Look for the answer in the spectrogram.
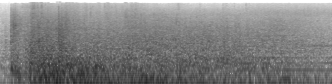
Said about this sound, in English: In an instant, the bridge collapsed behind the twins. Shibalanke gasped as she watched it tumble into the putrid river below.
